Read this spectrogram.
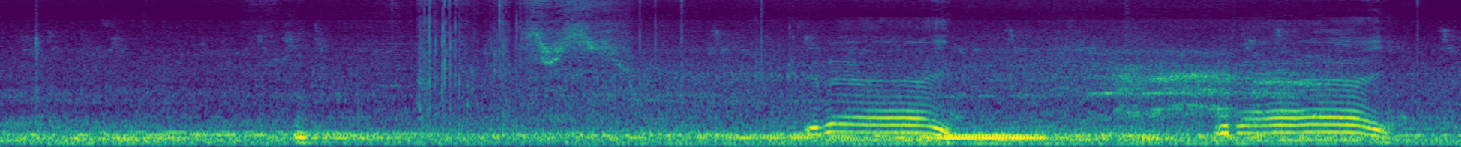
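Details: Kiray the Persian cat and Shun the Siamese cat wait for their food: two drawn-out, tonal meows, each about a second long, holding steady then dropping at the end, separated by a short pause, over a background of voices and low rumble.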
